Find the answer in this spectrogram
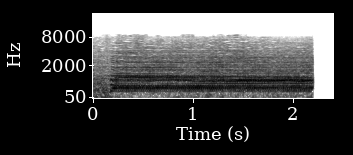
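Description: A loud horn sounding one steady, held blast of several pitches at once, cutting in about a quarter second in over low outdoor background noise.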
